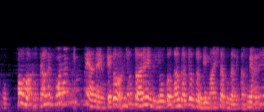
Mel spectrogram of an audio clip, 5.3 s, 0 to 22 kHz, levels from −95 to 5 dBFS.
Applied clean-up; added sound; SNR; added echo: neural mask model DeepFilterNet 3.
